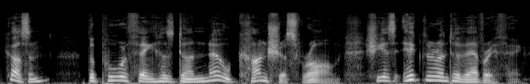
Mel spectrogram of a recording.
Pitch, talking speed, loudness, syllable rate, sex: 140 Hz, 160 wpm, -18 LUFS, 4.6 syllables/s, male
